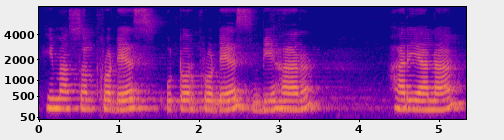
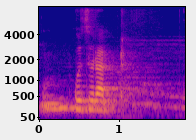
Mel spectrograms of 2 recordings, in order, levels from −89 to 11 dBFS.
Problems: constant background noise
